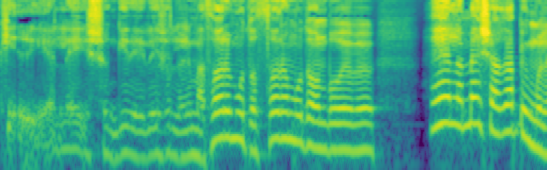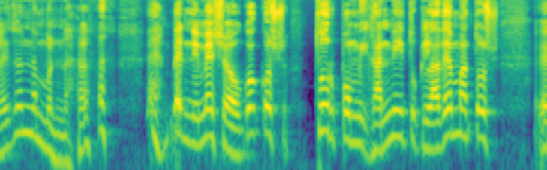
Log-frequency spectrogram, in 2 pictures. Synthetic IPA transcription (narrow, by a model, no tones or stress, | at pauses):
cʰḭɾḭḛlḛḭsoɲɟiɾieleisolːelimɐθoɾemut̪oθoɾemut̪ombu | elɐmesɐːɣapimuleit̪onːembonːa | ebenːimesɐokokos | t̪uɾpomixanːit̪uklɐðemɐt̪os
